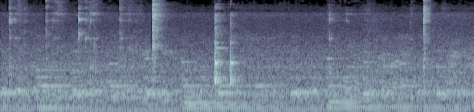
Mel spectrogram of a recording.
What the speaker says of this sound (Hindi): ये अभी घी डाल रही हूँ।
